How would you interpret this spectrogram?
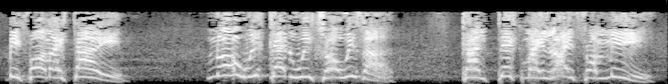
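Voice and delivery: high, loud, drawn-out declaration; audacious shout. Shown as a demonstration. Preacher leading the congregation in defiant confession, audacious shout. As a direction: shout it with audacity, stretching the last words. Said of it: "Say it with audacity".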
